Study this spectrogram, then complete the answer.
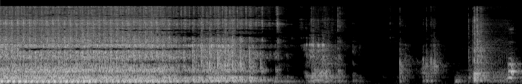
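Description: Sewing machine stitching churidar fabric, a fast continuous mechanical whir for about three seconds, then stopping into short separate bursts of stitching and clicks.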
